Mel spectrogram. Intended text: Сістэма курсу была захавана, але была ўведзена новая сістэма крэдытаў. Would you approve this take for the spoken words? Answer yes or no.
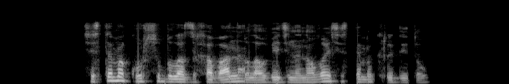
no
